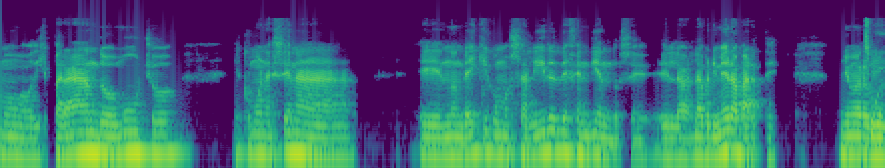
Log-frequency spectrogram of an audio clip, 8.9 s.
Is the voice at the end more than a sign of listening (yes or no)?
yes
